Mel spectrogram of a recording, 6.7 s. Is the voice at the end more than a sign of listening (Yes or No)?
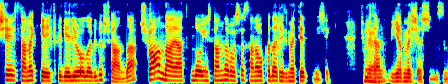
No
